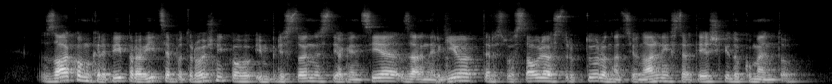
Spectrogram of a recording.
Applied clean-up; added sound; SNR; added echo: none; Walk, footsteps; 14 dB; none.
